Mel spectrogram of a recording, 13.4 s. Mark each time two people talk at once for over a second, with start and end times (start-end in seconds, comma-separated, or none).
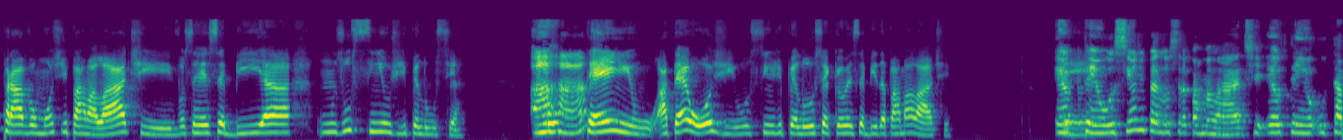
none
